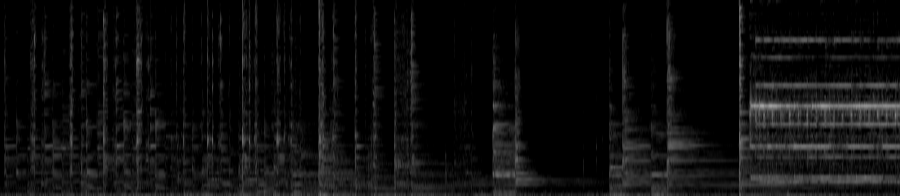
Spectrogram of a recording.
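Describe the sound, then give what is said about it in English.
A telephone rings for an incoming call with bright, warbling electronic tones in quick repeated bursts, growing louder and denser toward the end. No one speaks. “Whoa, that sounds like a phone call.”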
